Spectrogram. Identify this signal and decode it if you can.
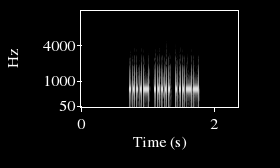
Morse code, heard as a keyed tone, about 44 wpm, 700 Hz. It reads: 453
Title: Common Cut Numbers - 3-Digit 45wpm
